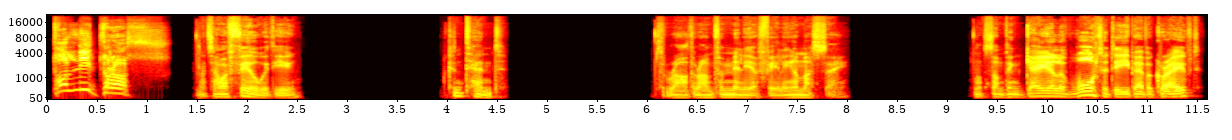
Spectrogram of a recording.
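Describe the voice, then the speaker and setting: A man's voice: low voice, huge pitch swings, unhurried, pauses often, a bit bright, dry recording, studio quality, full character voice. A man voicing an articulate, bookish human wizard in a video game, wry and gallant, with theatrical, wordy delivery. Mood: forceful, rousing, then tender, sincere. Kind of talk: video game character acting.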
